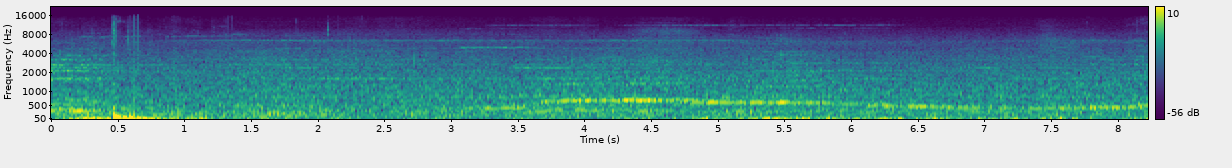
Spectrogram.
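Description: A Walt Disney World monorail train running past with a steady rumble and a whining tone that rises about midway, then falls and settles. A single thump comes about half a second in.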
